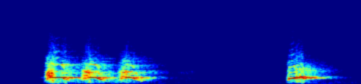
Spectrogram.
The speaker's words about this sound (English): In the garden, Nana looks at the sky and barks.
